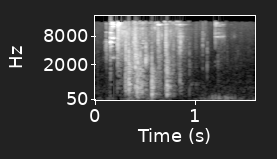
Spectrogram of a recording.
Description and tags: Breaking Glass 13
Sounds almost like there is some wood included in the materials because the glass is thick. Includes some background noise of wind. Recorded with a black Sony IC voice recorder.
